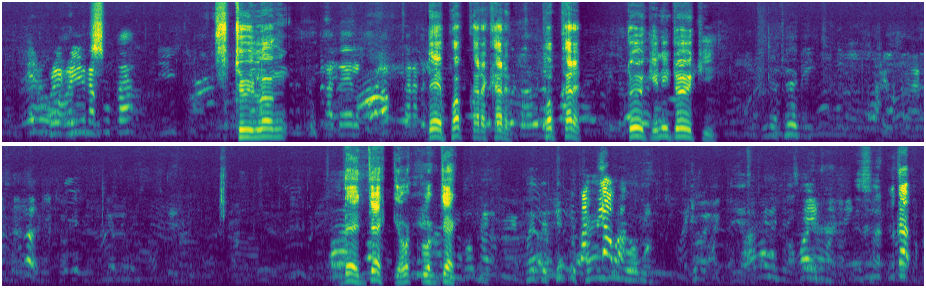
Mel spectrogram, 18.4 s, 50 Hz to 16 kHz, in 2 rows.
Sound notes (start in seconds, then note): 2.7 laughing; 5.3 people chattering; 18.2 people chattering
